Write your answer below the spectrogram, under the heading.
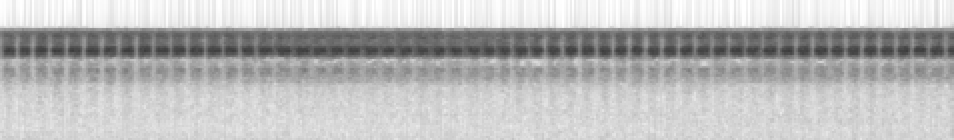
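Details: Sunny Provence cicada chorus: a loud sizzling buzz throbbing in fast, very even pulses about three each second, continuous and with no background sounds.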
